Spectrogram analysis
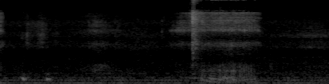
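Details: French Bulldog snoring.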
